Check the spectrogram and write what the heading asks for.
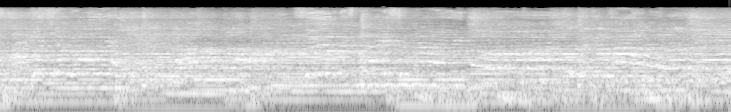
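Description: Gospel song with singing, playing continuously as accompaniment to a mime dance.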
